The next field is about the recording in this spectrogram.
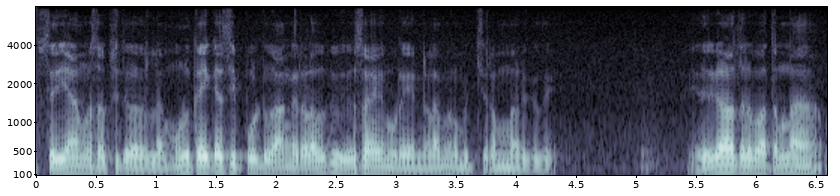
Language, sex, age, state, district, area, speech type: Tamil, male, 45-60, Tamil Nadu, Erode, urban, spontaneous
